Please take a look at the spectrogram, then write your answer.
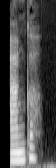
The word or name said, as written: anker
